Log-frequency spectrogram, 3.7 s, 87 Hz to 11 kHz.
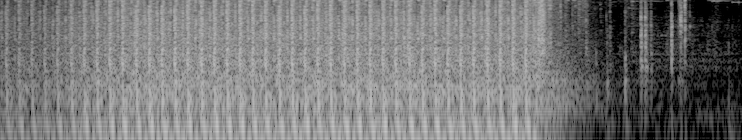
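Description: An IWI CTAR-9mm submachine gun fires full auto in Call of Duty Modern Warfare III: about three seconds of loud, rapid, unbroken shots, then the burst stops and a few faint clicks and clatters trail off.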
